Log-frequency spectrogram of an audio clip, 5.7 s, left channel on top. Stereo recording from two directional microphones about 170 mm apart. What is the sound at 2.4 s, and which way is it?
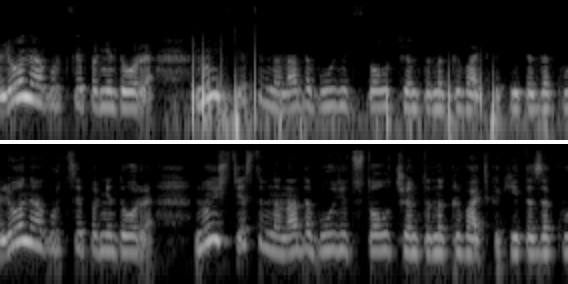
Speech, 45° right (ahead or behind).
